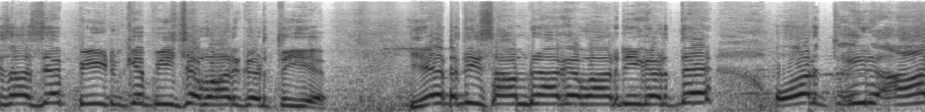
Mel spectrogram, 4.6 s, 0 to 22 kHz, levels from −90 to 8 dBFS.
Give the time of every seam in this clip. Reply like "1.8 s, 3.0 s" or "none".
2.2 s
